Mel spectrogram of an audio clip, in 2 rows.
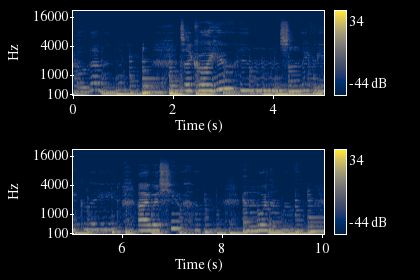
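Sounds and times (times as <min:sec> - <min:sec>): pizzicato cello: 0:00.0 - 0:10.0
woman singing: 0:00.0 - 0:10.0.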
